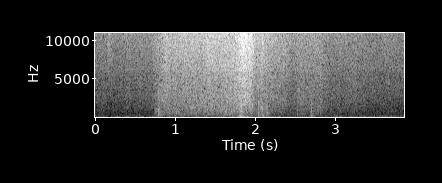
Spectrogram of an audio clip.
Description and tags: Pushing through curtain or cloth 1
Passing through a curtain or cloth. recorded with a Roland R-05
cloth, fabric, friction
